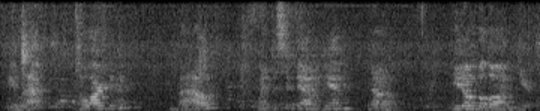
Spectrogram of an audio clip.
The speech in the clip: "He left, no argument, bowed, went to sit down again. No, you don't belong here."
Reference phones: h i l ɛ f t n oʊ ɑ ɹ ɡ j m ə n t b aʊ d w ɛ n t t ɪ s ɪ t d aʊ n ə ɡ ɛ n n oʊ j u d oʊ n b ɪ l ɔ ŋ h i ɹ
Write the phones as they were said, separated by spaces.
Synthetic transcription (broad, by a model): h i l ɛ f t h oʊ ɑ ɹ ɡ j ə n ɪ b aʊ d w ɛ n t t ɪ s ɪ t d aʊ n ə ɡ ɛ n n oʊ j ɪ d oʊ n b ɪ l ɔ ŋ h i ɹ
